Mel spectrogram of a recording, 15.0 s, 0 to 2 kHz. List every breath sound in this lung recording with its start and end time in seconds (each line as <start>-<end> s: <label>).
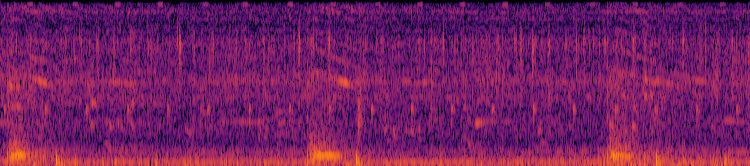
0.06-1.10 s: inhalation
0.17-0.57 s: wheeze
6.09-7.14 s: inhalation
6.26-6.90 s: wheeze
12.13-13.14 s: inhalation
12.23-12.79 s: wheeze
